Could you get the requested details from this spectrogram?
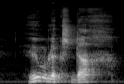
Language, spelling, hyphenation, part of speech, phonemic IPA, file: Dutch, huwelijksdag, hu‧we‧lijks‧dag, noun, /ˈɦyʋələksˌdɑx/, Nl-huwelijksdag.ogg
- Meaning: wedding day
